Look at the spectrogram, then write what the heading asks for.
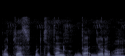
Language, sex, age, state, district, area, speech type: Santali, male, 45-60, Odisha, Mayurbhanj, rural, spontaneous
